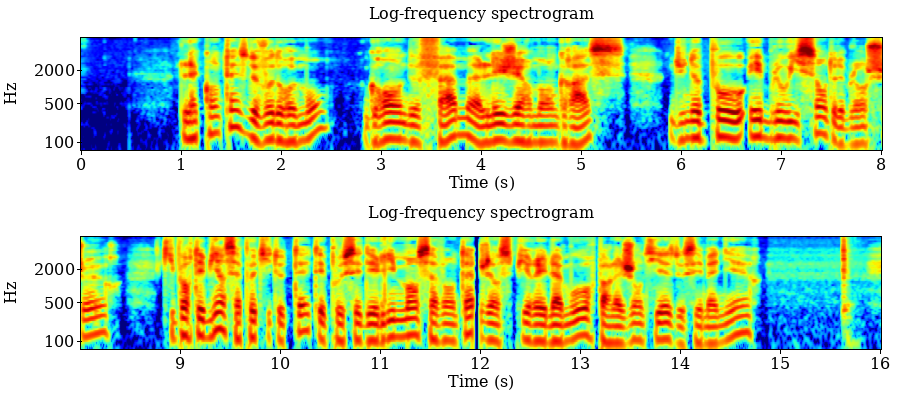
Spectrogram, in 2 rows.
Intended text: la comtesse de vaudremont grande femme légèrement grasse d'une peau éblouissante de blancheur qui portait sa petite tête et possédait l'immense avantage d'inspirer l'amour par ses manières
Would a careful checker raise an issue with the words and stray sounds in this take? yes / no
yes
